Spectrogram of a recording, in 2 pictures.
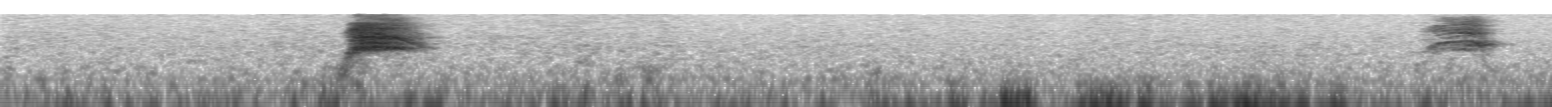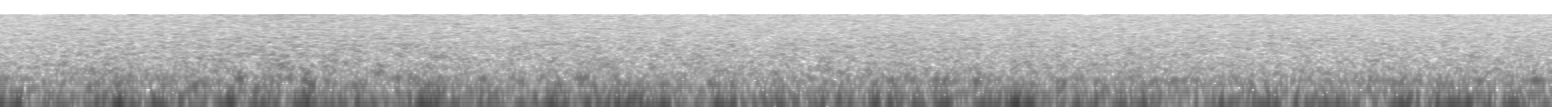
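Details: A fox screaming from behind a hedge, out of sight and very vocal for over five minutes: two harsh, hoarse shrieks about seven seconds apart, each under half a second, over a quiet background with faint low rumble.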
